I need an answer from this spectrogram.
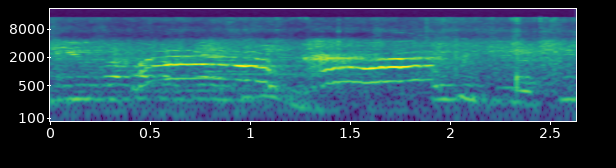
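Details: Domestic cat, filmed with a baby around milk-drinking time, gives two drawn-out meows that rise and then fall, followed by a shorter mew near the end, with a child's voice talking over it.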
